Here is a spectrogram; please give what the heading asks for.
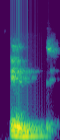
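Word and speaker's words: את: Portanto, temos o Aleph com o serê, neste caso, Aleph é mudo, e aqui nós temos a vogal, o som de E. Agora nós temos o som de T. E quando você junta, et.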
